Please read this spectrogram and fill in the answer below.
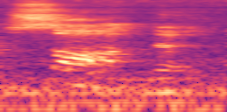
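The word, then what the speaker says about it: صاد: For sod. This is the name of the letter. The sound it makes is this S in C, saw, or this S in saw.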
